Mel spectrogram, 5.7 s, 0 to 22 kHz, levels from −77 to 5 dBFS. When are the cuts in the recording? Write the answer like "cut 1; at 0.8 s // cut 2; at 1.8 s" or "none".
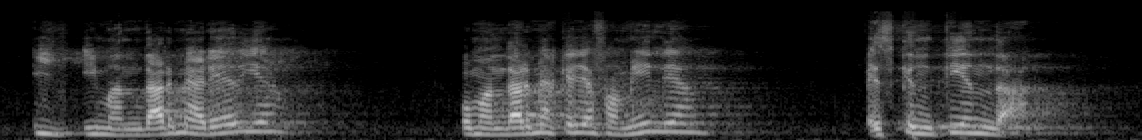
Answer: none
